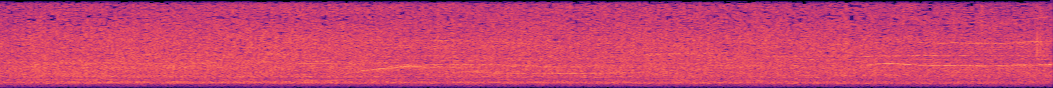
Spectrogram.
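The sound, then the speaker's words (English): A concert crowd applauds and cheers for a rock band's road crew, a thick, unbroken wash of clapping and shouting that holds a steady level throughout. “So we'd like you to make as much noise as you can for the Judas Priest crew.”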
